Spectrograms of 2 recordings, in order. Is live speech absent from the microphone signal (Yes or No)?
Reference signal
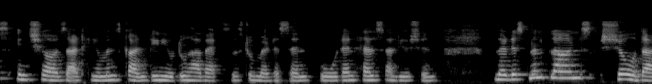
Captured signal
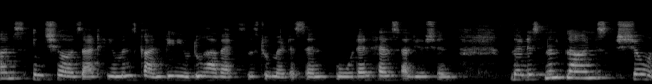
Yes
